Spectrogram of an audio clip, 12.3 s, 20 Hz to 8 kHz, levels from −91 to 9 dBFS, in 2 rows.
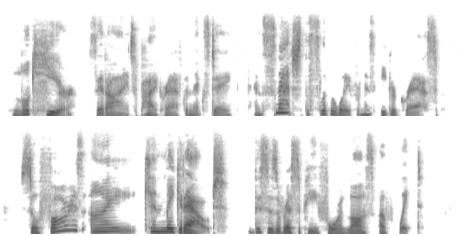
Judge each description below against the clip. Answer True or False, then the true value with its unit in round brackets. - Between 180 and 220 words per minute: False (155 wpm)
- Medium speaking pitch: True (170 Hz)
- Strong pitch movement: True (6.7 semitones)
